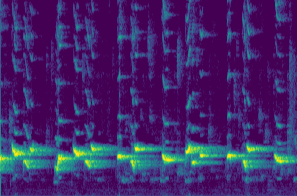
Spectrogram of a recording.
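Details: Breeding-condition sooty-headed bulbul singing a rapid ropel sequence, with clear warbled double notes repeated about every half second over three seconds.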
